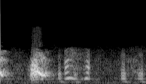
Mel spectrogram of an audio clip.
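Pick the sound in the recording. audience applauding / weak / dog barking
dog barking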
